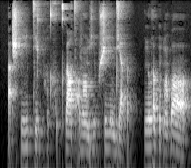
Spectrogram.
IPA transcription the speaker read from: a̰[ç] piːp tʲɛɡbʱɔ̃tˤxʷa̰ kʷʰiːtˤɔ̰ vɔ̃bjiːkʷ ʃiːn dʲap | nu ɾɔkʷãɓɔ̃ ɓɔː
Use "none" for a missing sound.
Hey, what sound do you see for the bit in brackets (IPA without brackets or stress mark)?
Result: ʃ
